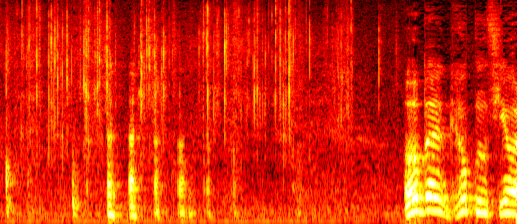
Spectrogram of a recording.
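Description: A middle-aged man speaks in a firm voice close by.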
